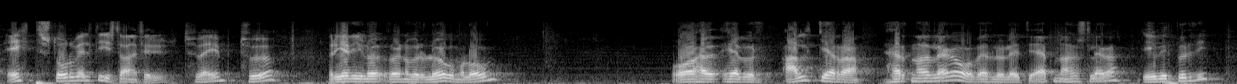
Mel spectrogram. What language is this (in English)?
Icelandic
